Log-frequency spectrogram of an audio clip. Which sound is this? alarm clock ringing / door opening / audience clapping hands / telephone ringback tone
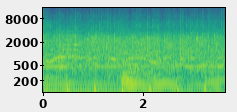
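audience clapping hands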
